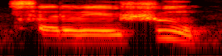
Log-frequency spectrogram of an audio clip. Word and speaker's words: सर्वेषु: फिर उसके बाद में पीछे मूर्धन्य शकार वाला शु है, जिसमें हर्ष उकार है, जैसे कि अयनुषु में हमने देखा है। तो सर्वेषु, इस प्रकार से हम इसका उच्चारण करेंगे। अब हम आगे चलते हैं।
